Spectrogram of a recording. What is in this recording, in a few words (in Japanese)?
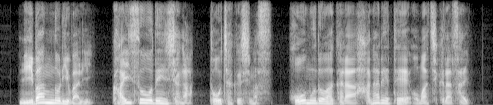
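接近-回送列車, 2番のりば放送; 福岡市地下鉄 空港線・箱崎線 中洲川端駅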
